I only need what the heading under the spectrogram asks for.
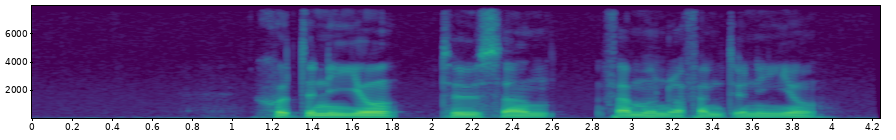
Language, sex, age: Swedish, male, 28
